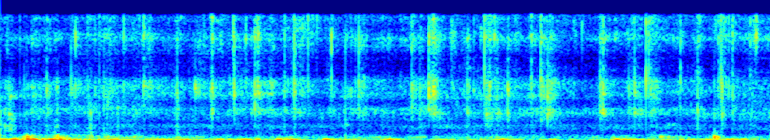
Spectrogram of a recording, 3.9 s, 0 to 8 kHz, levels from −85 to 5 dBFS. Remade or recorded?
remade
